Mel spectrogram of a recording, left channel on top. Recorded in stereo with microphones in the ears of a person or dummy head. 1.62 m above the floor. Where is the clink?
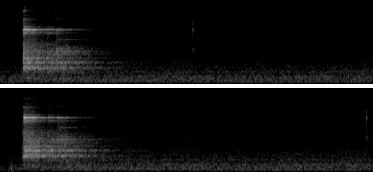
35° left (ahead or behind), 0.7 m.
